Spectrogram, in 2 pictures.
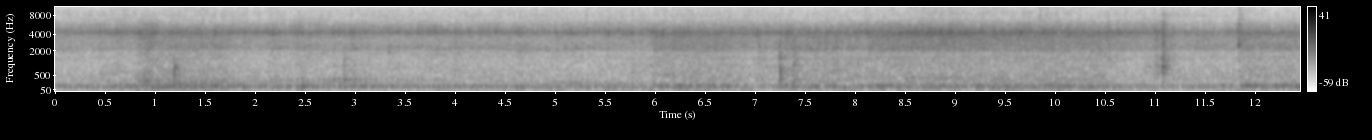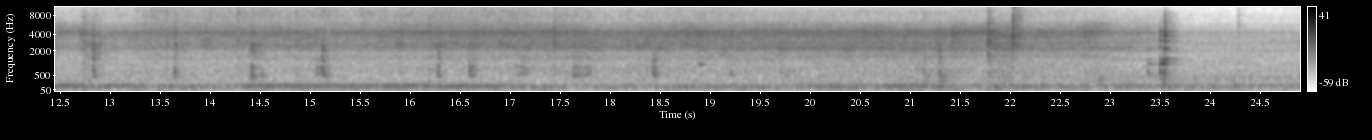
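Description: Poha with onions and curry leaves frying in oil in a steel kadhai: a steady sizzle with scattered small pops and crackles. Near the end a steel lid clanks onto the pan, and the sizzle drops to a quieter, muffled hiss.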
